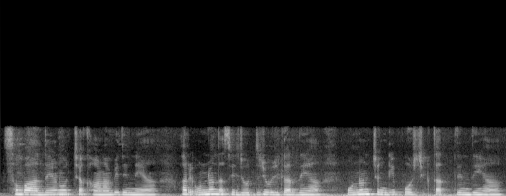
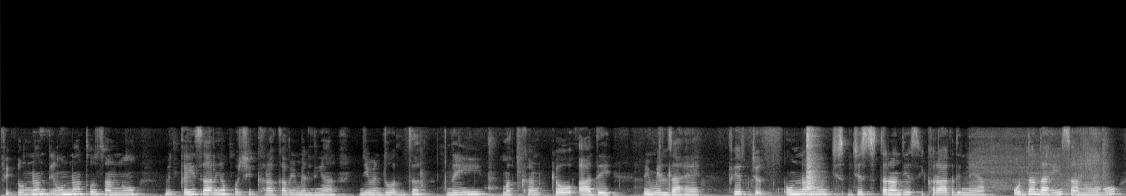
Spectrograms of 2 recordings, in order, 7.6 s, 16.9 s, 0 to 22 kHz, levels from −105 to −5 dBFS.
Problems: none marked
